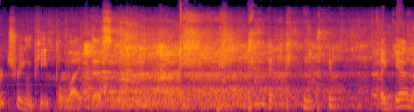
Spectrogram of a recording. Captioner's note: laughter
